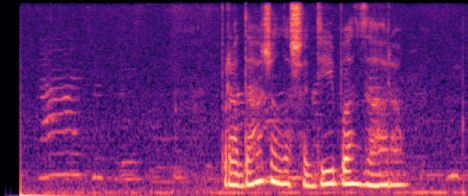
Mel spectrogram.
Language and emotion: Russian, neutral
